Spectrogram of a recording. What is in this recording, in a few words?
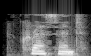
"Crescent" English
